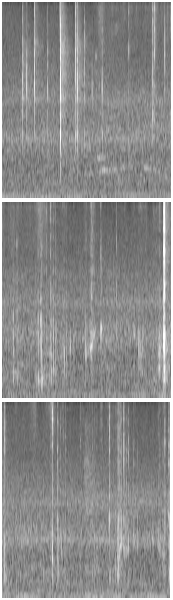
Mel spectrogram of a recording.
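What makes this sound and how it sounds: A small, hollow teal plastic moisturizer jar with a white plastic lid is held in the hand and tapped with long nails on its lid and sides. Soft, sharp plastic clicks with a bright edge come in a steady, irregular stream, with a few louder taps standing out. A quiet low rumble sits underneath throughout.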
